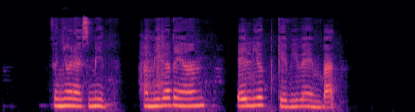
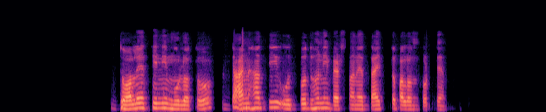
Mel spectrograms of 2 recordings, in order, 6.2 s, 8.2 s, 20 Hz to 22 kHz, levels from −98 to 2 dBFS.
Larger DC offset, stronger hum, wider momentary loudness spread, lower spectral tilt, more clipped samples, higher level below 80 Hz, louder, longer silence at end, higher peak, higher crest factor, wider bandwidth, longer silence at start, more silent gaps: neither; neither; about the same, 11 LU vs 13 LU; second, -5 dB/octave vs -8 dB/octave; neither; second, -70 dBFS vs -64 dBFS; second, -28 LUFS vs -24 LUFS; second, 1.2 s vs 1.55 s; second, -14 dBFS vs -4 dBFS; second, 16 dB vs 22 dB; first, 12 kHz vs 7.2 kHz; second, 0.8 s vs 1.8 s; about the same, 3.44-3.49 s vs 3.28-3.32 s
